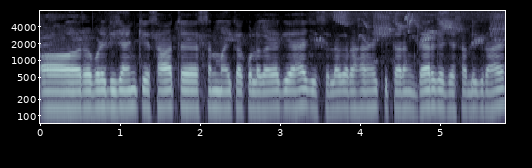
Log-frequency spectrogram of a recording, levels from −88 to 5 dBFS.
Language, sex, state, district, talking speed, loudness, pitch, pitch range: Hindi, male, Bihar, Sitamarhi, 215 wpm, -26 LUFS, 140 Hz, 135-145 Hz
